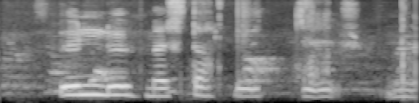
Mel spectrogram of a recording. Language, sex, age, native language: Icelandic, male, 9, Icelandic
